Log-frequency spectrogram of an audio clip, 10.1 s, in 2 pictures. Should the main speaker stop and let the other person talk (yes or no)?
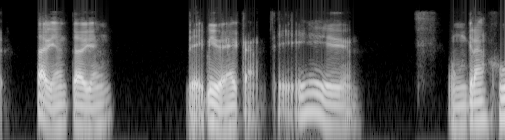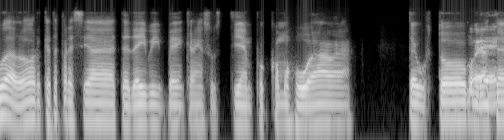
no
